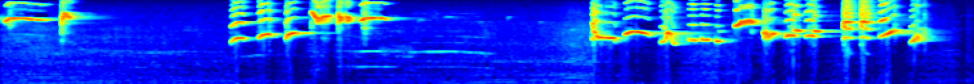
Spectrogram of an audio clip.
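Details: Orange-headed thrush delivering a dense, varied song for tutoring songbirds: high slurred whistles and rapid chattering notes in long, fast sequences, with short quiet gaps between bursts.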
